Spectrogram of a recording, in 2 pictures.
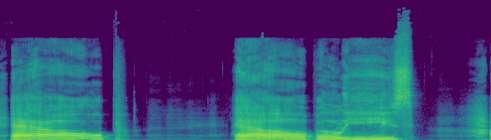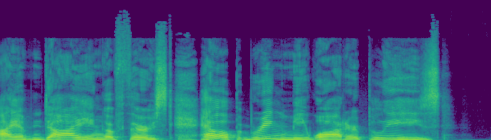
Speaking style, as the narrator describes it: As the sun got hotter moan and cry

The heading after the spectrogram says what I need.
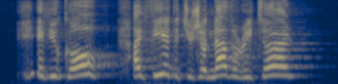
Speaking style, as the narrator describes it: Neve pleaded

